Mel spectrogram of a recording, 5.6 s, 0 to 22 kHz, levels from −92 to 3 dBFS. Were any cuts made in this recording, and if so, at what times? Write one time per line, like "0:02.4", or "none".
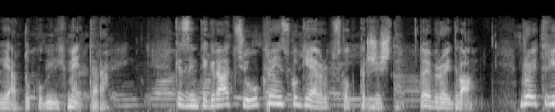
0:01.8

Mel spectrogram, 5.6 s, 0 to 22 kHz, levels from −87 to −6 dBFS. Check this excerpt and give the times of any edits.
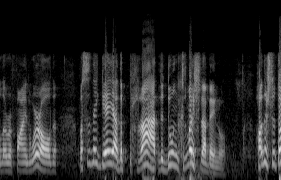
0:03.2

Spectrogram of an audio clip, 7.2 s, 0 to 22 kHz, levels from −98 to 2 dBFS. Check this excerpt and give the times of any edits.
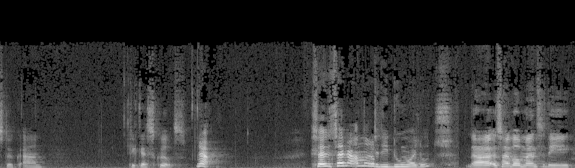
0:04.7
0:05.2
0:05.7

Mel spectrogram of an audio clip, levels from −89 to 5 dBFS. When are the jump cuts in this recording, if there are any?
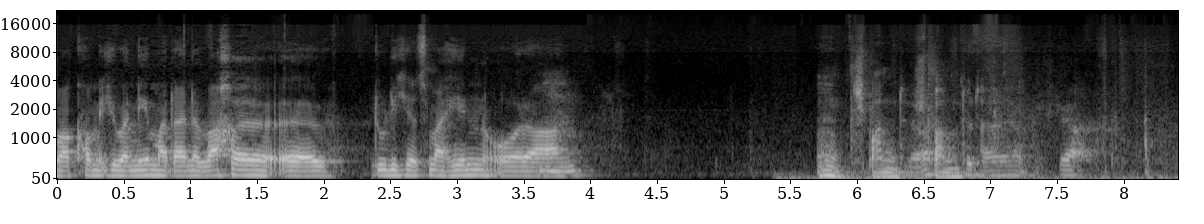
0:02.4

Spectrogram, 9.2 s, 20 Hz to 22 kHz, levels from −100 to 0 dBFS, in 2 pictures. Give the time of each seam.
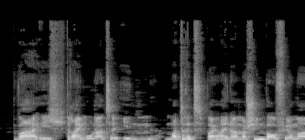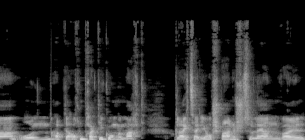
0:07.2

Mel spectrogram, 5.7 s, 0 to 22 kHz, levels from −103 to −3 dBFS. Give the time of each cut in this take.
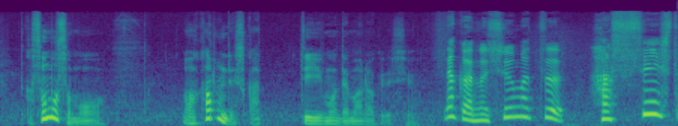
none

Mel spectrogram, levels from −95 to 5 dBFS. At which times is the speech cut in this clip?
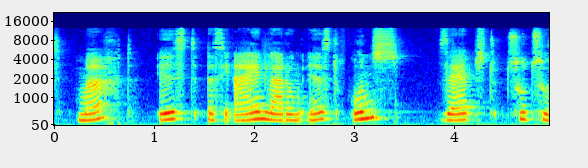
0:01.8
0:02.9

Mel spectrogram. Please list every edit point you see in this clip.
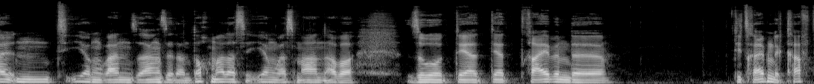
none

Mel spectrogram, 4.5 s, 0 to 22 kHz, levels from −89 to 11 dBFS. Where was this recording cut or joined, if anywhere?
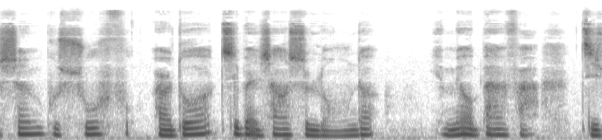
0:01.1

